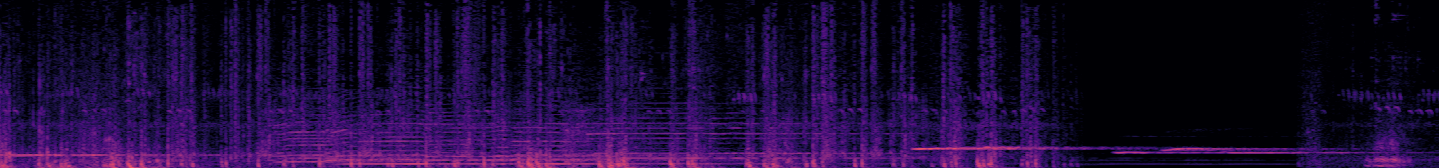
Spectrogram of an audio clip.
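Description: Horse hooves clip-clop at a gallop in the Red Dead Redemption video game, with a horse whinnying and neighing over the busy hoofbeats and ambient game sound before a quieter stretch near the end.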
